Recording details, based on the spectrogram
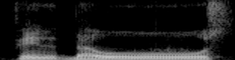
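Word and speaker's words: فردوس: এখানে দেখেন ফিরদাউস, ফিরদাউস, এরকম উচ্চারণ হবে।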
